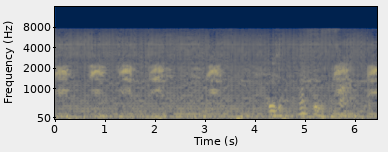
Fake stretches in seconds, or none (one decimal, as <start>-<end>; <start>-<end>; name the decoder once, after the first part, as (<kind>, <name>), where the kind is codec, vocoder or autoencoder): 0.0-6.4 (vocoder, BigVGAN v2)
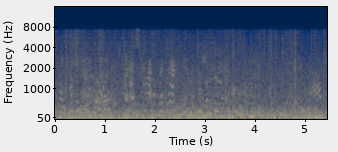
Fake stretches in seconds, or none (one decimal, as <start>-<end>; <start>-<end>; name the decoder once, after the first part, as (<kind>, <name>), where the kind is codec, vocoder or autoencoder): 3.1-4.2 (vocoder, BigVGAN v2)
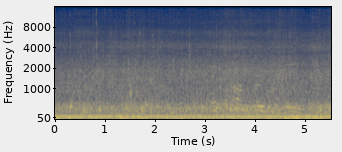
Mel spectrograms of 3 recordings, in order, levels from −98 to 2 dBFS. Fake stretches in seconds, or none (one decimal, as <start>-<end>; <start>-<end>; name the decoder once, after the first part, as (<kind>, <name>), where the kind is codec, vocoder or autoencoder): 3.1-3.8 (vocoder, BigVGAN v2)

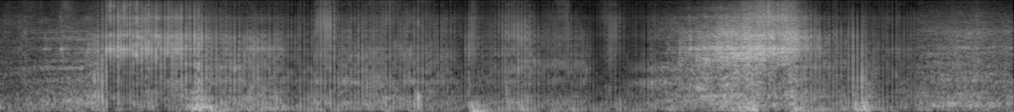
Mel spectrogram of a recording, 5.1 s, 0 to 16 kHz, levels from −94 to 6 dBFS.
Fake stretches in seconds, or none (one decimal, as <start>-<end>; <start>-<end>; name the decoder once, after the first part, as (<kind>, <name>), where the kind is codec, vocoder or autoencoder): 0.5-3.3 (vocoder, BigVGAN v2); 4.0-4.6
